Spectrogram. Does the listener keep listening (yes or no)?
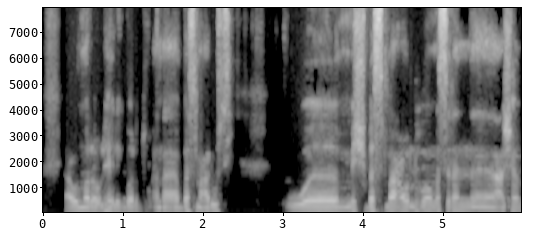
yes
